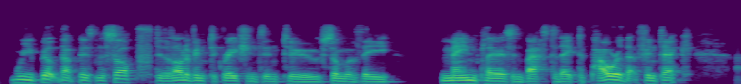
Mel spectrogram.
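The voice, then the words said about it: Irish accent. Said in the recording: “you are Irish, you have an Irish accent”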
